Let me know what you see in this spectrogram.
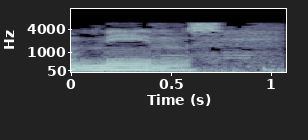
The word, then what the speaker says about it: meme: 就这种 social media memes. – Oh, memes. – 这个the spelling, 这个词的拼法 is it M-E-M-E, right? – 对 M-E-M-E. – Meme. – But it's not pronounced meme. – No, it's meme.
